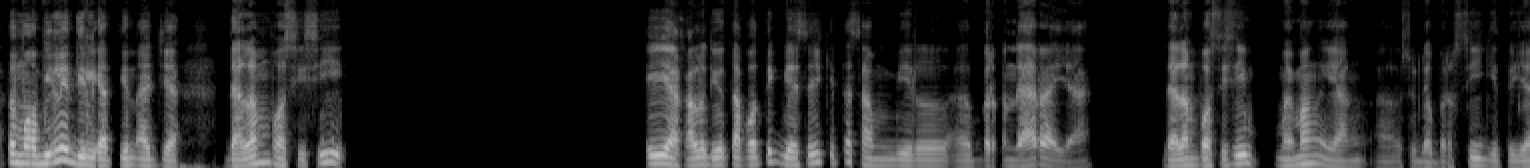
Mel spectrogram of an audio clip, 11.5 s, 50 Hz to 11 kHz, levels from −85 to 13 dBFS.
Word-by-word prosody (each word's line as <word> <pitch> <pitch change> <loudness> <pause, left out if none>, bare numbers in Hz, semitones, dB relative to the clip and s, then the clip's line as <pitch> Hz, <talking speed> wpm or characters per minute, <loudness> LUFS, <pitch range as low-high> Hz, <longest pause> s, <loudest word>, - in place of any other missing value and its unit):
Atau 175 - +4
mobilnya 160 +8 +7
diliatin 130 -2 +3
aja 115 -3 -1 0.3
dalam 145 +9 +3
posisi 155 +5 -1 2.3
Iya 155 -4 +6
kalau 130 +3 +1
diutak-atik 135 +5 -1
biasanya 150 +7 0
kita - - -8
sambil, 115 -7 -6
eee, 105 -1 -10
berkendara 110 -1 -3
ya 95 -2 -15 0.5
dalam 125 +2 +2
posisi 125 +6 +1 0.2
memang 140 +5 -2
yang, 105 -2 -9
eee, 95 0 -22
sudah 95 -4 -12
bersih 125 +6 -8
gitu 105 -1 -13
ya, 105 +1 -4
125 Hz, 125 wpm, -23 LUFS, 110-145 Hz, 2.3 s, mobilnya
